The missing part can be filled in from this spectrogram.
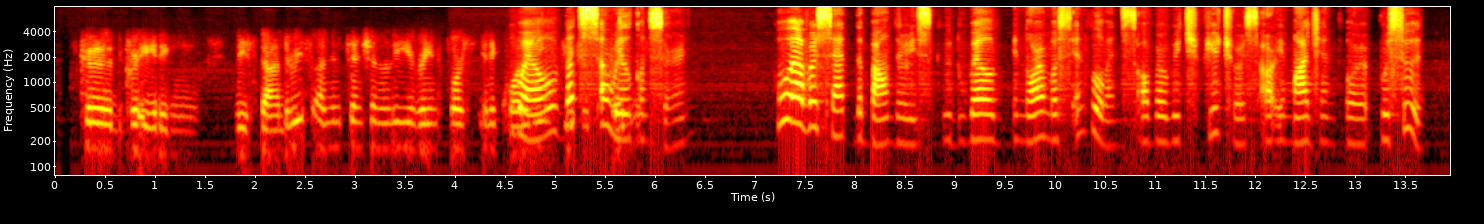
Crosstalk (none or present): present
